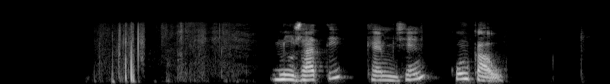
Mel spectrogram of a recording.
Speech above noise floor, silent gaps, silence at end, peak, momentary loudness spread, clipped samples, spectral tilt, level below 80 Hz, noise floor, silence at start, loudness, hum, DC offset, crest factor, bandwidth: 51 dB; none; 1.1 s; -2 dBFS; 25 LU; under 0.1%; -4 dB/octave; -64 dBFS; -70 dBFS; 1.2 s; -20 LUFS; none; under 0.1%; 22 dB; 7.8 kHz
